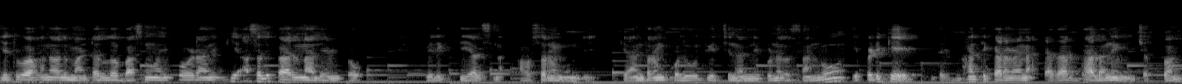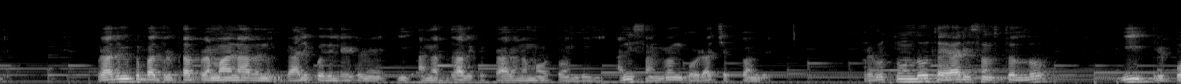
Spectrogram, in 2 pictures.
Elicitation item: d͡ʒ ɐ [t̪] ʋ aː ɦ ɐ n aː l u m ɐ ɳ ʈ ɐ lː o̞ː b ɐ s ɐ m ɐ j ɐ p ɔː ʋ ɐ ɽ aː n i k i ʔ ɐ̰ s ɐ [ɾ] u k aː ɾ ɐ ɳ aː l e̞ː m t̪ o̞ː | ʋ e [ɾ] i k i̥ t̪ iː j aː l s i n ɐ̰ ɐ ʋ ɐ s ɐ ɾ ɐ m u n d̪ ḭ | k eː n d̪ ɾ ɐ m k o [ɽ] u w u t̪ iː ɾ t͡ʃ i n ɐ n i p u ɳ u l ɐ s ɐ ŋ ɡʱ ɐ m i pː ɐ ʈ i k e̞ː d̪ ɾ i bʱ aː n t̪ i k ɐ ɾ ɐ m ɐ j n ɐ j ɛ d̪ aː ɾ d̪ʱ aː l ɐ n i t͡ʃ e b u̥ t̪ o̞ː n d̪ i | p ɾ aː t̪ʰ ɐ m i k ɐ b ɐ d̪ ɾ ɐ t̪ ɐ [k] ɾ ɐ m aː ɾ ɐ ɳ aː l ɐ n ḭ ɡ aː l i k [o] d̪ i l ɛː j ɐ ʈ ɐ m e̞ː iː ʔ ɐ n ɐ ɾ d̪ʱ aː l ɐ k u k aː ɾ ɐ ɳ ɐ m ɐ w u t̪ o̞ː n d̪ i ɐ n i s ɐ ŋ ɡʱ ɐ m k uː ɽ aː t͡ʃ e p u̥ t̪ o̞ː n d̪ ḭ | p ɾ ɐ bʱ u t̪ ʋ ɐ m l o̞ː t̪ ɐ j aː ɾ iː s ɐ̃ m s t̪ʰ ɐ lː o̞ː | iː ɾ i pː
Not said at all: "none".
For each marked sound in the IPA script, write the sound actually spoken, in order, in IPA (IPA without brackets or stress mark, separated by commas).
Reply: t̪, l, l, l, p, o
